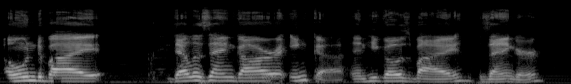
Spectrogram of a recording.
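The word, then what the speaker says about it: Inka: and it was owned by de la zangara inca and he goes by zanger and he is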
